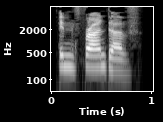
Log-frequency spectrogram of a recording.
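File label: "in front of", British English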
